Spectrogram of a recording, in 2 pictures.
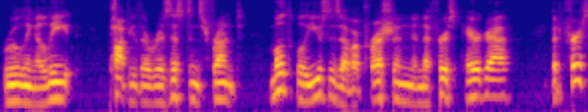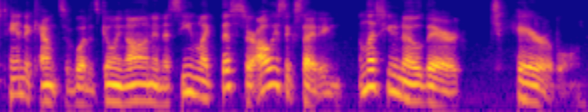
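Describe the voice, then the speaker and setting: Wry man reading news, lively pitch. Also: normal speed. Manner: wry, sardonic asides. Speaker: podcast news reader. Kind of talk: scripted news digest with wry commentary and read-out quotes.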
